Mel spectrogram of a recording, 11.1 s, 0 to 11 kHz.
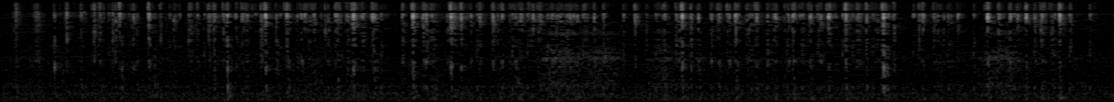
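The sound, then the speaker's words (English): Soft, quick key clicks of typing into the word processor on the quiet keyboard of a Refreshabraille 18 braille display, a steady irregular patter of light taps with no talking. “Now, I can type on the Refresh Your Braille 18's keyboard.”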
